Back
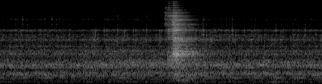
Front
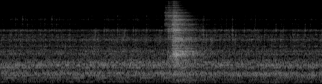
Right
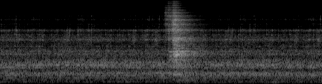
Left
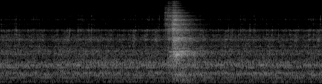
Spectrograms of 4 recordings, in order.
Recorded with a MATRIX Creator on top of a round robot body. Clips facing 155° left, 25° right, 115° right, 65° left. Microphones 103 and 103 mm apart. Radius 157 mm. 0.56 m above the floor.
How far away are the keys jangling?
No keys jangling in this recording.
